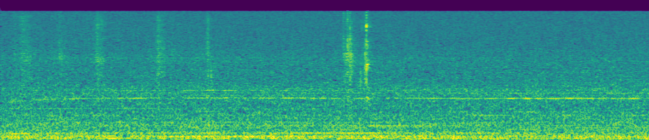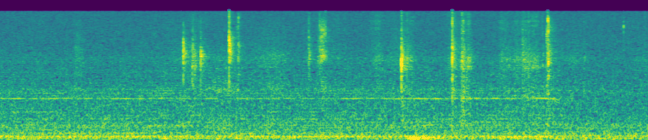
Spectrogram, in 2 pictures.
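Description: A comb scratches and rustles through hair close by.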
